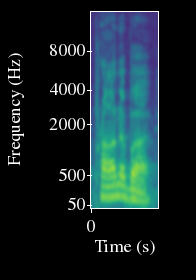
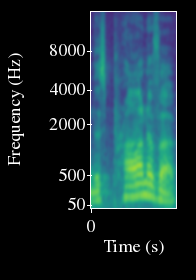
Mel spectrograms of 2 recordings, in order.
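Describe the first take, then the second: First: The consonant before the last vowel is a b. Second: The consonant before the last vowel is a v. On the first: The speaker calls it right. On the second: The speaker calls it wrong.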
